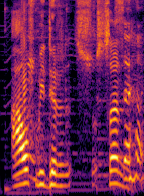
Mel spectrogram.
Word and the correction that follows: Auf Wiedersehen: Auf, auf wieder wieder sehen. – Sehen. Auf wieder sehen Auf Wiedersehen. Kalau digabung cepet. Auf Wiedersehen.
